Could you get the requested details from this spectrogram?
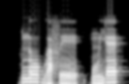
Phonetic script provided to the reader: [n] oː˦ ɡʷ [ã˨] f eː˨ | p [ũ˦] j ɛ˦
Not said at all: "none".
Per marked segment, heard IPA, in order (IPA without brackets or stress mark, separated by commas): n, a˨, ũ˨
